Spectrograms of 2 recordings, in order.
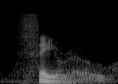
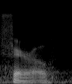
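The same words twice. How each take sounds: First: The name is said with a contemptuous Southern tone. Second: The name is said plainly, without contempt. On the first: The speaker calls it right. "You got to put a little bit of contempt in it" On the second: The speaker calls it wrong. "His name is not Pharaoh"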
